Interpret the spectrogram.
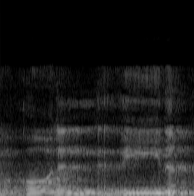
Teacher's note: وقال میں واو ہونٹ کی نا تمام گلائی سے ادا کریں گے، قاف پر پڑھیں گے اور اس کا الف مدہ بھی پر ہے، لام باریک ہے اور الذین کے لام سے ملا دیں گے.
